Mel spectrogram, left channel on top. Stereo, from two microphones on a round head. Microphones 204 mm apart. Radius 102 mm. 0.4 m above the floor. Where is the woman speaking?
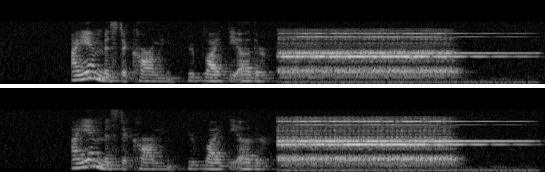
45° left (ahead or behind), 1.2 m.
